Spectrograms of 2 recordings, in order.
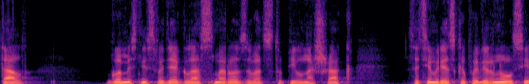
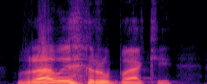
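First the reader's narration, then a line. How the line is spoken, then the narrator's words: Laughing. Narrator (Russian): Равик рассмеялся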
